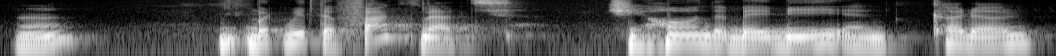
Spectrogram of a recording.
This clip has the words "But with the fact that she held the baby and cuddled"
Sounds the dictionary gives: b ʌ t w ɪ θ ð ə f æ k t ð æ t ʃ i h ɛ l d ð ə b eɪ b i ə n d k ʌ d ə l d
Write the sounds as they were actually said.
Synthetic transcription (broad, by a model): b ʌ t w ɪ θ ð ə f æ k t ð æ t ʃ i h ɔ n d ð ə b eɪ b i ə n k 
